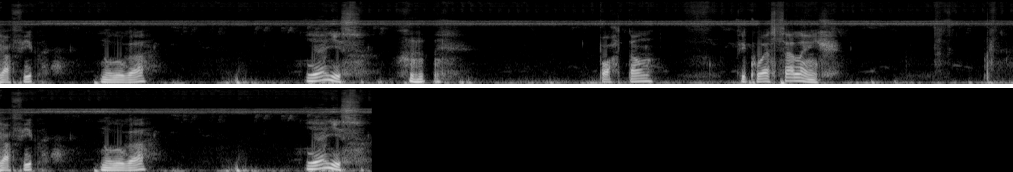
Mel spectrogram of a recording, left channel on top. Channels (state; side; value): drops out; right; at 3.8 s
